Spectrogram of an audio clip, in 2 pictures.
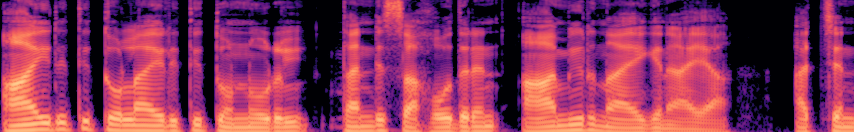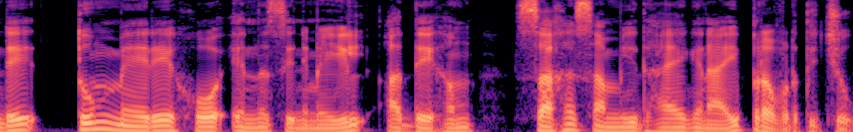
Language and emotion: Malayalam, neutral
